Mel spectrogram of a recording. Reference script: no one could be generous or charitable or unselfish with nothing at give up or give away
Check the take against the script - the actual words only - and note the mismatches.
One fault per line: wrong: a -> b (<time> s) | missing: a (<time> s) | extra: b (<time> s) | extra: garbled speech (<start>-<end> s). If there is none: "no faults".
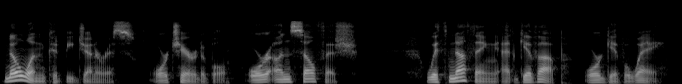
no faults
